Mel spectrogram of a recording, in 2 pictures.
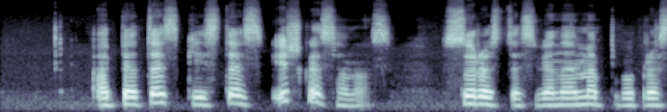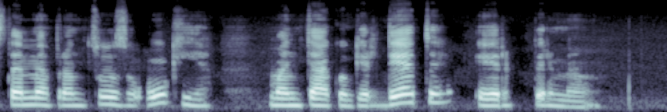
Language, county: Lithuanian, Vilnius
